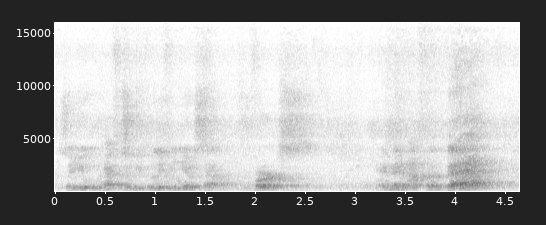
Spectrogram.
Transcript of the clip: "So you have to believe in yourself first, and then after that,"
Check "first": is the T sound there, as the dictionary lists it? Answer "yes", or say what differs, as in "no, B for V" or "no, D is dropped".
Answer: yes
